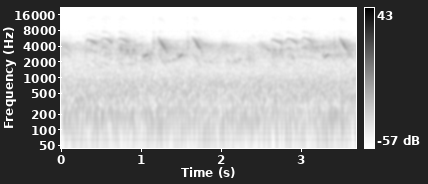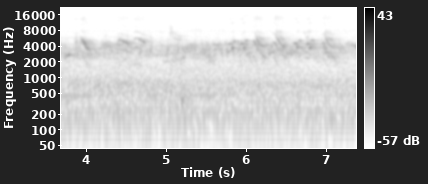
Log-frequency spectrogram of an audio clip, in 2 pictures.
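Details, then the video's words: Icterine warbler song recorded 27 May 2017 at Zbiornik Joachimów Mogiły in Poland, a rambling stream of sharp high chirps, nasal squeaks and brief rattles delivered almost without pause over steady background noise. "Icterine Warbler / Zaganiacz"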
